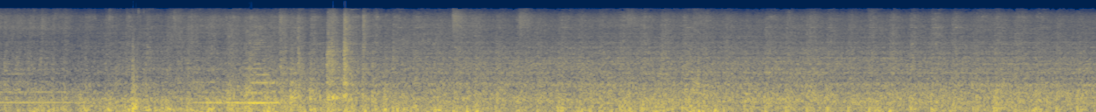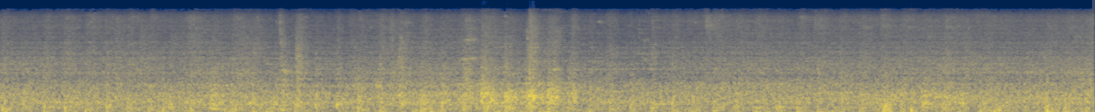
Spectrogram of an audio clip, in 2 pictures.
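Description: Passenger train running along the track, heard from on board: a steady rumble of wheels on rail with the clickety-clack of wheels crossing rail joints, and a few sharp clicks over the track.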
